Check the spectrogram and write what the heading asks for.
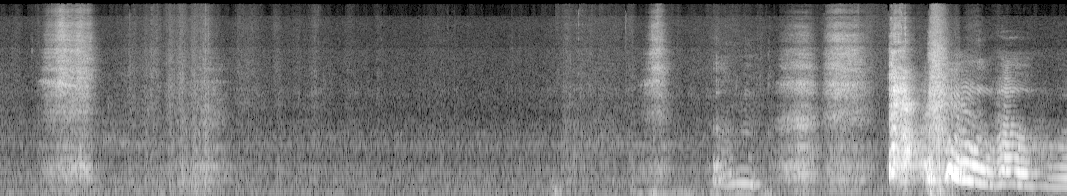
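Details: Soft breaths and small sneezes build to a loud, forceful voiced sneeze, part of a repeated hay-fever sneezing fit.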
